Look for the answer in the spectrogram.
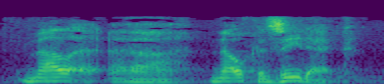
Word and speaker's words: Melchizedek: You know, it really should be pronounced Melchizedek. That sounds crazy, but see, in the Hebrew, Melech is king, and Zedek is righteousness, so that's why he's called the king of righteousness, Melchizedek.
